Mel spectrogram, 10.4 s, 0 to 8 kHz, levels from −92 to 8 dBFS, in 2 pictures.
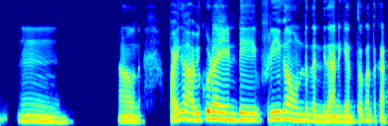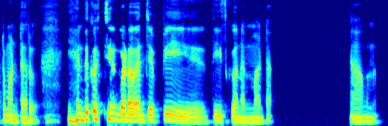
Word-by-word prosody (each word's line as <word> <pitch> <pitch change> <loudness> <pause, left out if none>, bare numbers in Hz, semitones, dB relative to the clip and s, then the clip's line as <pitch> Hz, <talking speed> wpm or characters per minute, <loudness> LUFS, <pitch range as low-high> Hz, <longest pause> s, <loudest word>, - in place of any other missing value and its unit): హ్మ్. 130 - -4 0.9
అవును. 115 -1 -1 0.4
పైగా 160 +8 +3
అవి 155 - +1
కూడా 180 -1 +7
ఏంటి 160 0 +1 0.3
ఫ్రీ‌గా 170 +2 +2
ఉండదండి. 135 -5 -2
దానికెంతో 120 +2 -1
కొంత 140 - -4
కట్టమంటారు. 115 -3 -2 0.6
ఎందుకొచ్చిన 165 +1 +3
గొడవని 140 -1 +6
చెప్పి 135 +3 -1 0.6
తీసుకోనన్నమాట. 105 -3 -3 1.2
అవును. 110 +1 -5
130 Hz, 95 wpm, -26 LUFS, 115-155 Hz, 1.2 s, కూడా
